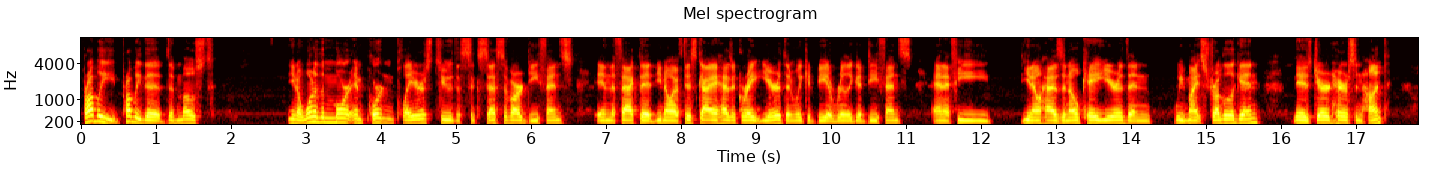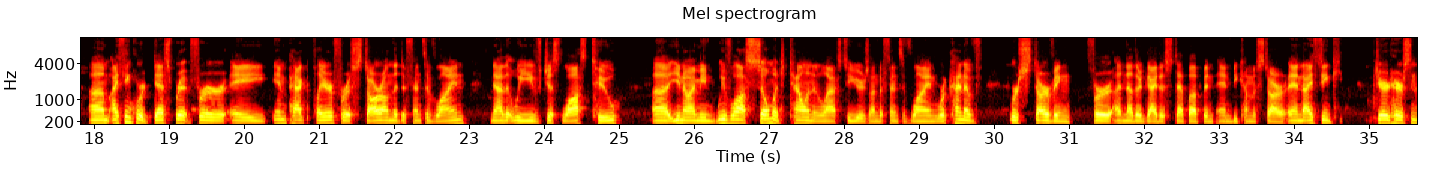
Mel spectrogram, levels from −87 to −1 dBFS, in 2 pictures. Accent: American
